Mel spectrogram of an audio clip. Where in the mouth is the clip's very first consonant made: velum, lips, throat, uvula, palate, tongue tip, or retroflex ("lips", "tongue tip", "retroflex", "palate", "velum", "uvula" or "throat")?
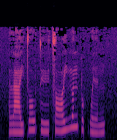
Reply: tongue tip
